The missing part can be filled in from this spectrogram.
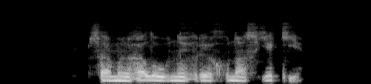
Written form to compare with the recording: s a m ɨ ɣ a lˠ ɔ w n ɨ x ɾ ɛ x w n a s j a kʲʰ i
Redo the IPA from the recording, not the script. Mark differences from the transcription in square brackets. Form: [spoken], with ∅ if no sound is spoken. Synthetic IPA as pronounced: s a m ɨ ɣ a lˠ ɔ w n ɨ [ɣ] ɾ ɛ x [u] n a s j a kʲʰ i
